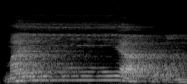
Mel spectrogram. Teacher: harus dengung, artinya agak lama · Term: bilgunnah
